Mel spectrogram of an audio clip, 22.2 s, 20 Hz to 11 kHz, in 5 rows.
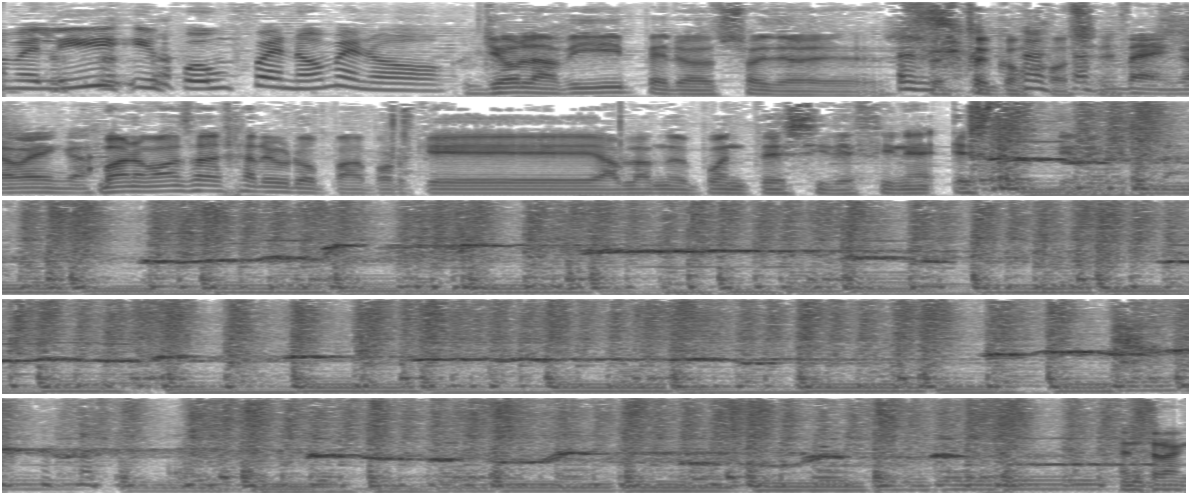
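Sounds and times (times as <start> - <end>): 
laughter: 0.0 - 1.3, 3.3 - 5.2, 17.5 - 19.3
speech: 0.0 - 9.2
jaunty march melody from a film soundtrack whistled loudly: 8.0 - 22.2.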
